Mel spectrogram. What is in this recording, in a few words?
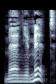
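"manumit", English, British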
